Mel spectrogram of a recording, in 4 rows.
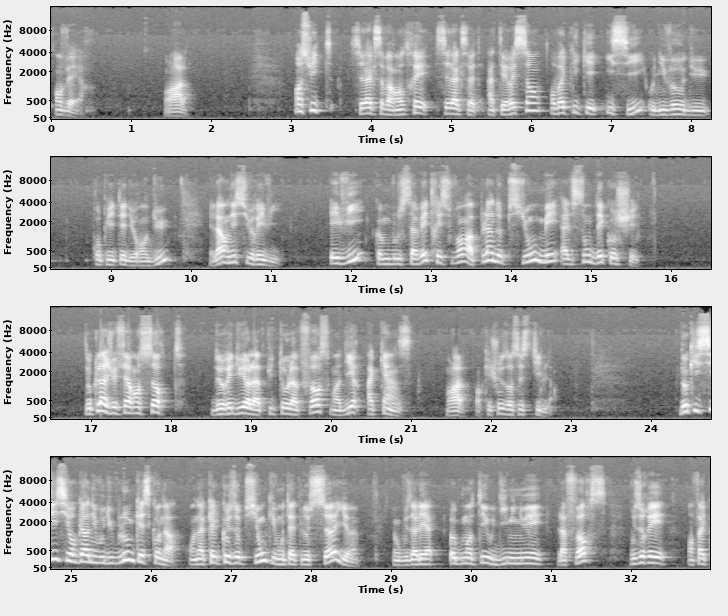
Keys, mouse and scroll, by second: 0.0 click, 15.7-21.0 middle drag, 21.0-23.3 drag, 23.3-27.9 middle drag, 27.9-30.8 drag, 32.6-32.9 drag.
